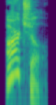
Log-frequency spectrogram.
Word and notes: archil: British English

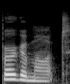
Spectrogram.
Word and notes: bergamot: American English

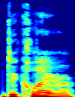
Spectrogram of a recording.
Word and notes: declare: American English

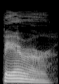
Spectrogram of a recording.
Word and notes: bearer: American English

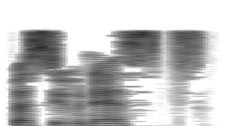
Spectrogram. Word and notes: bassoonists: British English

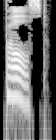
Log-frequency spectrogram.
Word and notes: pulsed: British English

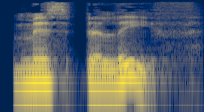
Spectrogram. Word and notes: misbelief: British English

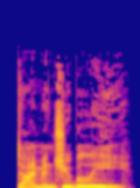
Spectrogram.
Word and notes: diamond jubilee: American English

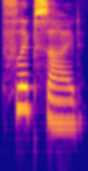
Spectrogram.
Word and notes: flip side: American English

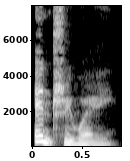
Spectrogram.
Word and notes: entryway: British English

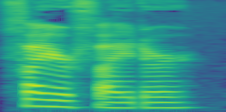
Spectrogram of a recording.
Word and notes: firefighter: American English

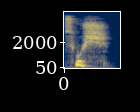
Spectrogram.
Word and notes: swoosh: British English

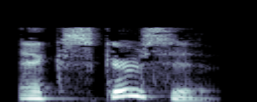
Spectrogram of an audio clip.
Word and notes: excursive: British English

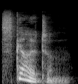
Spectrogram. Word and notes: skeleton: British English

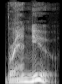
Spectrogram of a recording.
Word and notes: bran-new: British English

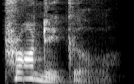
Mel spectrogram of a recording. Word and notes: prodigal: British English

